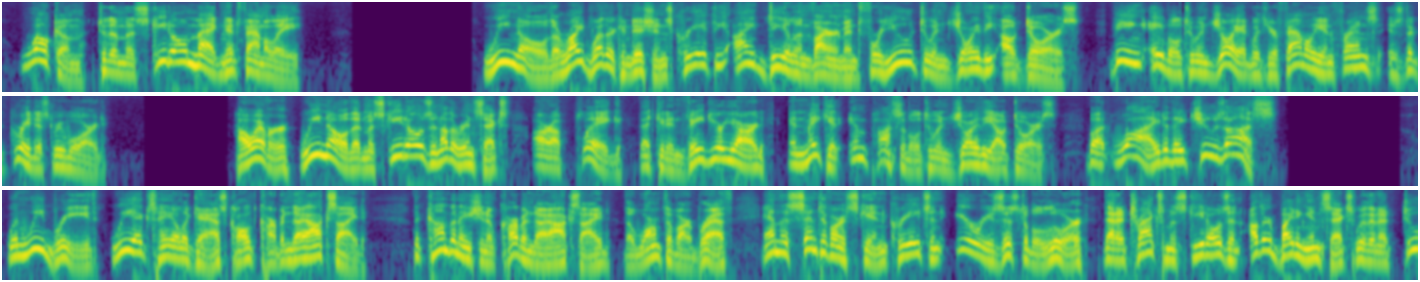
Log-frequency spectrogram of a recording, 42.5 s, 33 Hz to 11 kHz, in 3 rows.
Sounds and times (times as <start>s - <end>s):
Speech: 0.2s - 3.0s, 4.8s - 15.2s, 16.5s - 27.0s, 28.4s - 42.4s.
